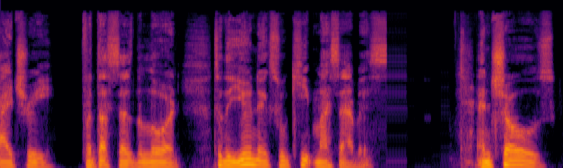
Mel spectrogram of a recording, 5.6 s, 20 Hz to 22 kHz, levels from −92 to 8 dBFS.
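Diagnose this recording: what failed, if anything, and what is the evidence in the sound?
Robotic sound from repeated short buffers, at the driver or buffer stage. After "eunuchs who keep my", from 3.81 to 4.49 s, the speech turns into a rigid, metallic 66.7 Hz buzz. That pitch fits a 15 ms segment being replayed. Most of the real audio there is skipped, likely because new data arrived too late.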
